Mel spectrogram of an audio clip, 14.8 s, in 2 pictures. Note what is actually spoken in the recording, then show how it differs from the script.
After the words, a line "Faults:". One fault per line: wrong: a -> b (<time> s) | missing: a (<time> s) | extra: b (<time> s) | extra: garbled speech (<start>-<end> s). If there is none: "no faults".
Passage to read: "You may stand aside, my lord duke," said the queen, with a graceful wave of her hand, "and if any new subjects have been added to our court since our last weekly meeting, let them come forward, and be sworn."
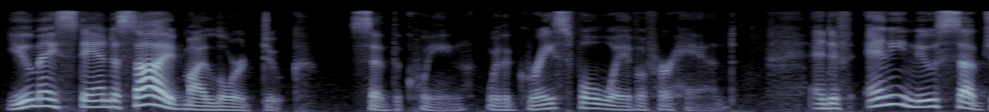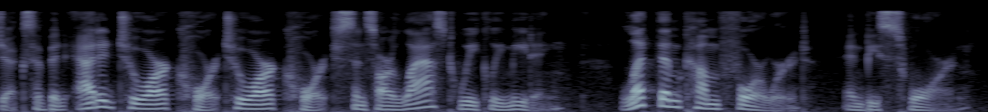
"You may stand aside, my lord duke," said the queen, with a graceful wave of her hand, "and if any new subjects have been added to our court to our court since our last weekly meeting, let them come forward, and be sworn."
Faults:
extra: to our court (9.1 s)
